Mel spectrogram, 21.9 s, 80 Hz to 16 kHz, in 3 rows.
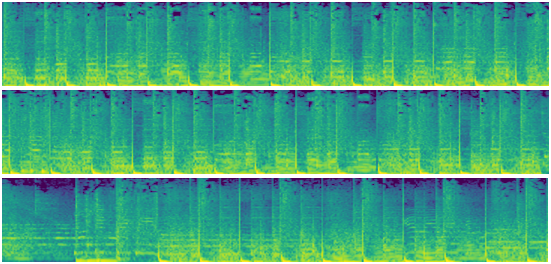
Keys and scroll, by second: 8.4-9.7 typing, 12.4-13.6 typing, 16.3-17.5 typing.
